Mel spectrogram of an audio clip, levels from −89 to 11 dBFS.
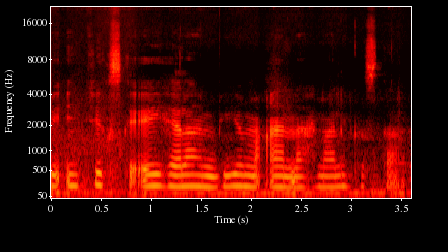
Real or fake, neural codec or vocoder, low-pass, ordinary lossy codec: real; none; none; none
